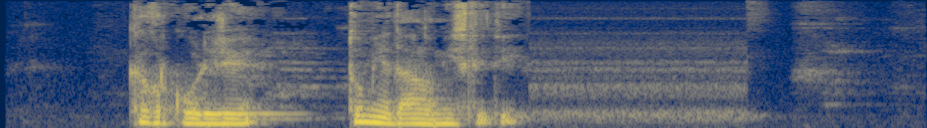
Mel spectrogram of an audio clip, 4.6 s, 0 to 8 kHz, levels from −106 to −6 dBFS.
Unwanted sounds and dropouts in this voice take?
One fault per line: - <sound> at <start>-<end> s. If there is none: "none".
none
